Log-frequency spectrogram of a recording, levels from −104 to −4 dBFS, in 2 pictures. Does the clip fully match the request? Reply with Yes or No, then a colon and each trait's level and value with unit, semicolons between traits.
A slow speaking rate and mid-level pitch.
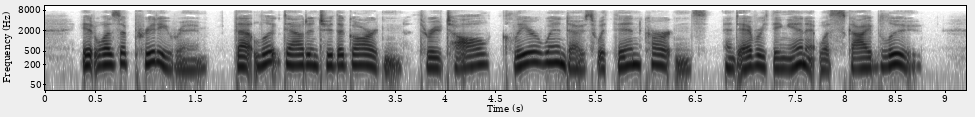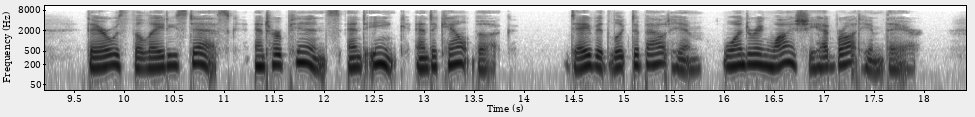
No: average, 165 wpm; medium, 180 Hz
